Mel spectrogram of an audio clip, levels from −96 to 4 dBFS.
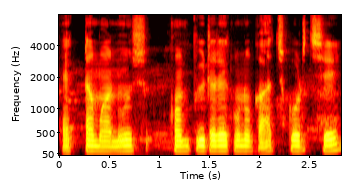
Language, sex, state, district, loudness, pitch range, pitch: Bengali, male, West Bengal, Dakshin Dinajpur, -22 LUFS, 110-115 Hz, 110 Hz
